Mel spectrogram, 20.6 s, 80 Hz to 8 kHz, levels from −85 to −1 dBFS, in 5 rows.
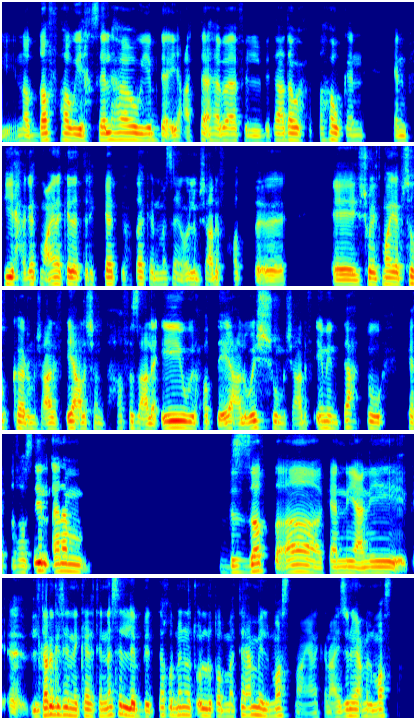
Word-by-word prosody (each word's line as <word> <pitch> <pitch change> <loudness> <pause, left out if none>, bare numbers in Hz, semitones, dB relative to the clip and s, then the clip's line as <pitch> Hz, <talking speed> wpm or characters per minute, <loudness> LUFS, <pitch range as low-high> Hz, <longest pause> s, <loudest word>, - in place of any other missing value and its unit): ينضفها 135 +5 0
ويغسلها 135 +3 +1
ويبدأ 130 -2 +1
يعتّقها 110 +3 -4
بقى 125 0 0
في 120 - -25
البتاع 110 +3 -6
ده 135 +1 +2
ويحطها، 130 +1 -4
وكان 120 -3 -3 0.3
كان 110 0 -6
في 135 +5 +4
حاجات 130 +2 -4
معيّنة 135 +1 +1
كده 130 -1 +4
تِرِكّات 135 +2 -3
يحطها، 135 - -5
كان 125 -2 -10
مثلًا 120 0 -12
يقُول 110 +3 -7
لي - - -2
مش 115 - -13
عارف - - -3
حُط - - -15
آآ، 105 +1 -1
شوية 120 +3 0
مَيّة 130 -1 +3
بسكر، 130 0 -1
مش 120 -2 -10
عارف 115 -2 -2
إيه 140 - +6
علشان 120 -5 -4
تحافظ 130 +1 -8
على 105 +1 0
إيه، 140 +1 +9
ويحط 130 -1 +1
إيه - - +3
على 110 - -3
الوش 135 +3 +1
ومش 120 -4 -5
عارف 110 +4 -10
إيه - - -1
من 130 -3 -4
تحته، 135 -4 -2 0.3
كانت 125 0 -7
تفاصيل 305 - +5
أنا 155 +1 +5
م 140 -2 -1 1.3
بالضبط 130 +5 0
آه، 135 -4 +1
كان 120 +2 -4
يعني 120 0 +1 0.4
لدرجة 155 +5 +5
إن 145 - +2
كانت 135 -1 -2
الناس 150 +5 -1
اللي 150 -5 +8
بتاخد 150 +5 -4
منه 155 +1 0
تقُول 140 - 0
له 135 - +1
طب 130 -2 -4
ما 125 - -7
تعمل 150 -1 0
مصنع، 145 -6 -6
يعني 95 +1 -15
كانوا 110 -3 -12
عايزينه 130 +6 -1
يعمل 130 -1 -2
مصنع، 135 +2 -5
130 Hz, 205 wpm, -23 LUFS, 120-140 Hz, 1.3 s, إيه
